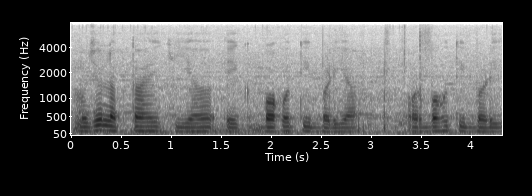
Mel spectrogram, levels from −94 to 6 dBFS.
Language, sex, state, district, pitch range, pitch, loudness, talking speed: Hindi, male, Madhya Pradesh, Dhar, 105-120 Hz, 110 Hz, -18 LUFS, 195 wpm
